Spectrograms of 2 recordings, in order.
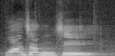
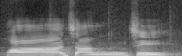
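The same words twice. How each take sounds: First: The word is said faster. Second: The word is said slowly.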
